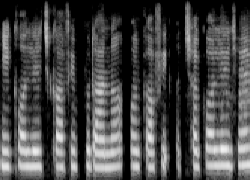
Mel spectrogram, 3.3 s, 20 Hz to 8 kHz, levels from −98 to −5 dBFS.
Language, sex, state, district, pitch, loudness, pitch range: Hindi, female, Maharashtra, Nagpur, 255 Hz, -21 LUFS, 245-265 Hz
